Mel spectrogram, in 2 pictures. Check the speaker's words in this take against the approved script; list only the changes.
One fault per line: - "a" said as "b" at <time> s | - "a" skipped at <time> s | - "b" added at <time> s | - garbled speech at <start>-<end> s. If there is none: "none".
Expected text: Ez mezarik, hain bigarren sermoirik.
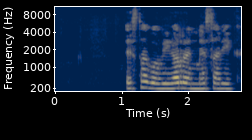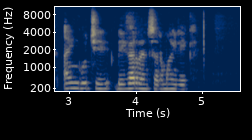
- "dago bigarren" added at 1.3 s
- "gutxi" added at 3.2 s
